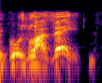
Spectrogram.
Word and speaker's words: bourgeoisie: Bougie is like the ghetto way that we watered down to pronounce it. It's Yeah. really bourgeoisie. Oh, bourgeoisie.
